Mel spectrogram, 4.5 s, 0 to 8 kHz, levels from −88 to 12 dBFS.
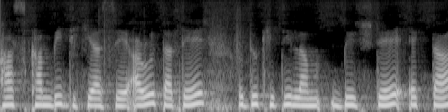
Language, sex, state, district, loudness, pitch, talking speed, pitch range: Nagamese, female, Nagaland, Dimapur, -12 LUFS, 205 Hz, 175 wpm, 195-210 Hz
